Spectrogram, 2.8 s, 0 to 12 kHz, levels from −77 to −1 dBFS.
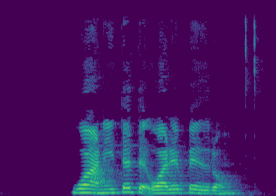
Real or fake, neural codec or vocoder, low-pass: real; none; 10.8 kHz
